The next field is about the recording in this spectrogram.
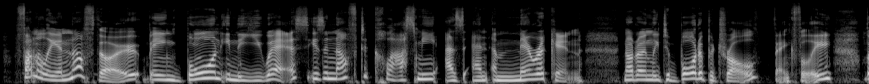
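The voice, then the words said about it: Australian accent. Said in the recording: “because of this accent ... the accent's actually real, but I was born here, raised in Australia”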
